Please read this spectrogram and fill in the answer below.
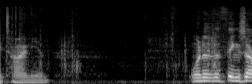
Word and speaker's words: Tynion: Now, one of the things I really liked about Tynion's run, I think it's pronounced Tynion. I've heard it pronounced both ways, but I'm going to say Tynion.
